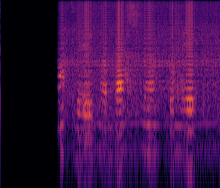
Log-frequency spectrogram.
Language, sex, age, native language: Icelandic, male, 11, Icelandic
